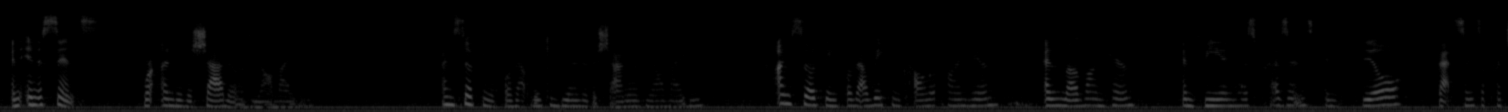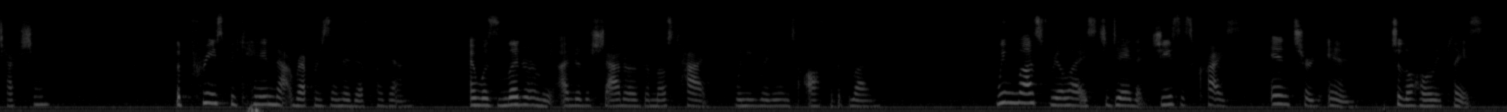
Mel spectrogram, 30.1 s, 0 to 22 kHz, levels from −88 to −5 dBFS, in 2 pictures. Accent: American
